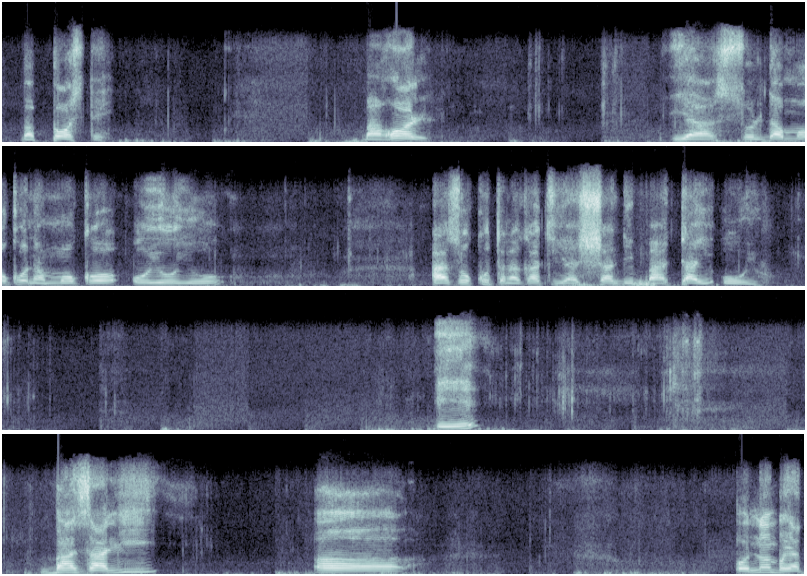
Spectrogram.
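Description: A man speaks calmly and clearly nearby, pausing between phrases.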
